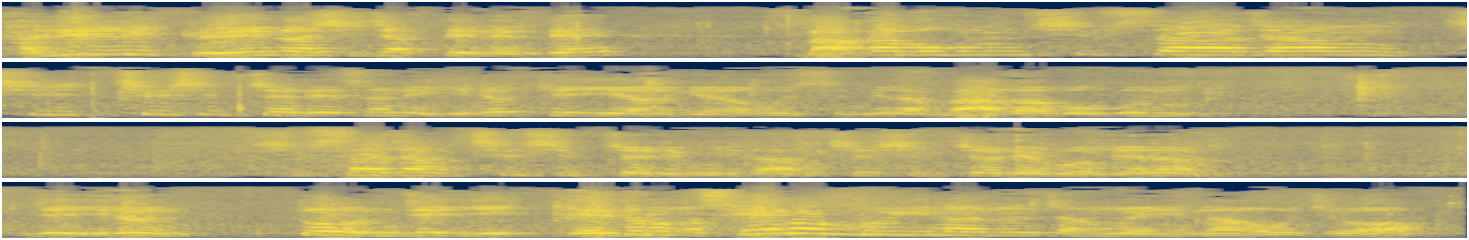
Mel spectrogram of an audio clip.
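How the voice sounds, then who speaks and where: A man's voice: high-pitched, lively intonation, a little fast. A middle-aged male pastor with a Gyeongsang Korean accent, preaching a sermon, reading scripture aloud with chuckling asides. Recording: distant mic with background noise.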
